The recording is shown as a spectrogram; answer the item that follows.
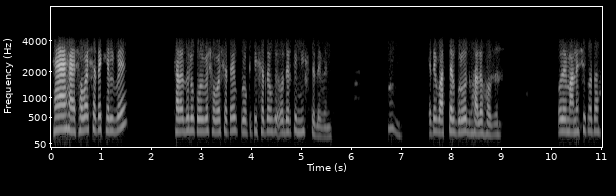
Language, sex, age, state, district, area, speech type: Bengali, female, 30-45, West Bengal, Cooch Behar, urban, conversation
